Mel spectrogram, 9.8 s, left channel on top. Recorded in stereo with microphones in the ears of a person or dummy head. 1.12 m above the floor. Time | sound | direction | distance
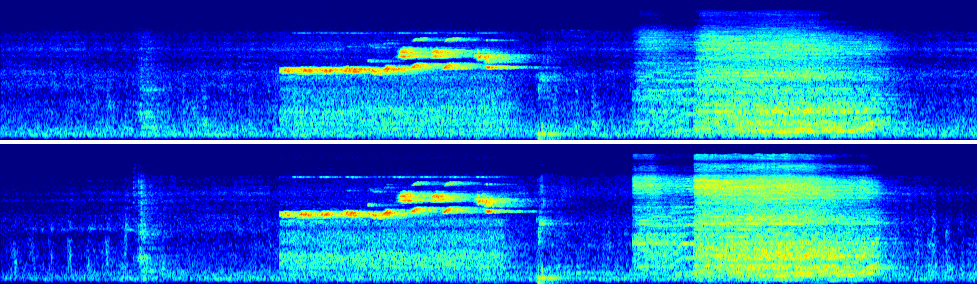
1.3 | a microwave | 40° right (ahead or behind) | 6 m
2.8 | a bird | 35° right (ahead or behind) | 3 m
5.4 | a squeak | 55° right (ahead or behind) | 3.5 m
